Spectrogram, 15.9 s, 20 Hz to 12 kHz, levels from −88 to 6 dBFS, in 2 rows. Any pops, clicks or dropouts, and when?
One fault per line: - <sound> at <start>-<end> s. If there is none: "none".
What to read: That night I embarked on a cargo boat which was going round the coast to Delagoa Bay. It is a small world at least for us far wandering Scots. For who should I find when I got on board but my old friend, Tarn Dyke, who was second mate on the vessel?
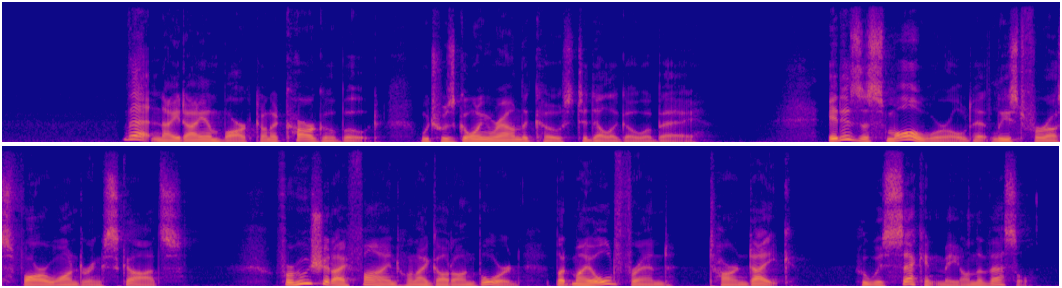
none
